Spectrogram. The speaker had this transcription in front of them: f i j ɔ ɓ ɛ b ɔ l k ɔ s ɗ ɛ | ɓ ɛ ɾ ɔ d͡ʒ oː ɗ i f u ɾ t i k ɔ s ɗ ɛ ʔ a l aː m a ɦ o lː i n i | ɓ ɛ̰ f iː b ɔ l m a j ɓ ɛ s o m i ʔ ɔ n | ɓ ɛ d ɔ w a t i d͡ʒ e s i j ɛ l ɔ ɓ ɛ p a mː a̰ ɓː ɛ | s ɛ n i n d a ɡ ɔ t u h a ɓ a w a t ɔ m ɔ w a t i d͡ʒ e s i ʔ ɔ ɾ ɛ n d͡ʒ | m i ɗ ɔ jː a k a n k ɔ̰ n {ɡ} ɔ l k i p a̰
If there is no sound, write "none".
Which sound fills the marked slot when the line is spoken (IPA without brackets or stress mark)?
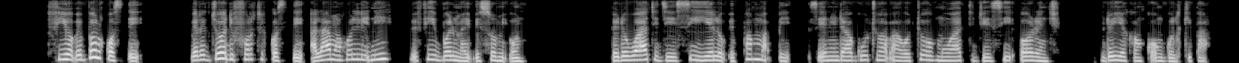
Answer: ɡ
